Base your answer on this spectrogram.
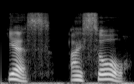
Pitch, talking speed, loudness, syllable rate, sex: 195 Hz, 135 wpm, -16 LUFS, 2.9 syllables/s, female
